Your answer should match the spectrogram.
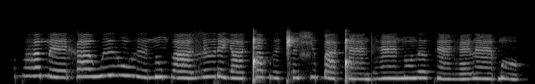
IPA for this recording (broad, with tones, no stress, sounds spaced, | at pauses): bʱ a˦ m ɛː˨ x aː˦ w ɘː˦ ɦ ɔ̃˦ ɦ ɘː˨ n ɔ̃˦ b aː˨ ɮ əː˦ ɾ ɛ˨ j aː˨ ǃ a˦ b ɘː˨ ǁ ɘ˦ ɕ ɘ˦ ɓ aː˨ ǃ æ̃ː˨ dʱ æ̃ː˦ n ɔ̃˦ z əː˦ k æ̃ː˨ ɦ æ˨˦ l æ̃ː˦ ɓ ɔ̃˦˨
